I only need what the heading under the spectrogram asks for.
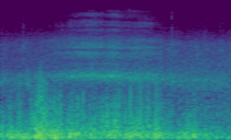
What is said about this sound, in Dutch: Ik probeer even mijn hand voor de speaker te houden. Ik hoop dat het nu niet heel erg waait.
